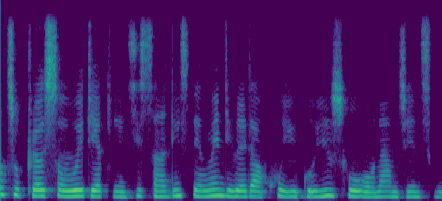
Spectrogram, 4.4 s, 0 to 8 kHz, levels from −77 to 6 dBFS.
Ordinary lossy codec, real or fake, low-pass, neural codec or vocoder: none; fake; 7.2 kHz; codec, 16 kHz, 1 kbps, FunCodec, trained on Chinese and English, 50 frames a second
